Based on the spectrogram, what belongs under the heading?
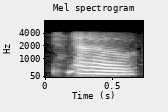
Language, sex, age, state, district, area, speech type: Bodo, female, 18-30, Assam, Udalguri, rural, conversation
